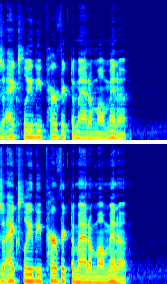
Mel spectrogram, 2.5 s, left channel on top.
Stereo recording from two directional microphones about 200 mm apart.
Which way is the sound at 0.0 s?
30° right (ahead or behind).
